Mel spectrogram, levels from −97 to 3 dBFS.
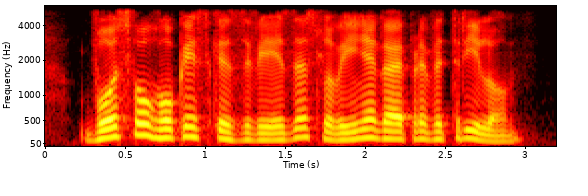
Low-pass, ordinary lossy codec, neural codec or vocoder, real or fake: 5.4 kHz; none; codec, 16 kHz, 2 kbps, FunCodec, trained on Chinese and English, 25 frames a second; fake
